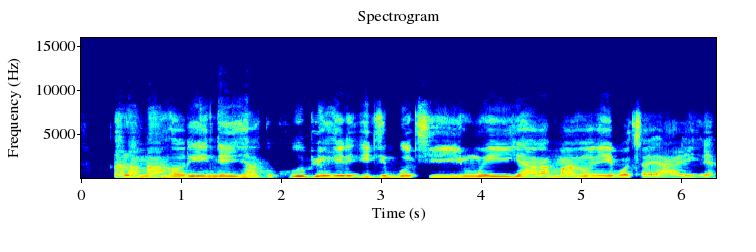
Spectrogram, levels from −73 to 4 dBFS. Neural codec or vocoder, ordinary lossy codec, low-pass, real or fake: codec, 44.1 kHz, 3.4 kbps, Pupu-Codec; MP3, 96 kbps; 14.4 kHz; fake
